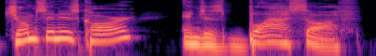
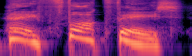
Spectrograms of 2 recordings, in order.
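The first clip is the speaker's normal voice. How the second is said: higher, drawn-out cop callout; cop's hail; 6 semitones higher, much slower than usual. Retold or imitated. Cop to drunk man outside the bar, mock commanding call. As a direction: imitate a cop hailing someone, pitched up and slow. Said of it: "And he's like".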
